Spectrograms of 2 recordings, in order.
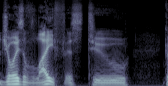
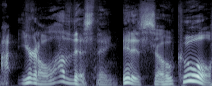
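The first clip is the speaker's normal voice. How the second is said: louder, drawn-out delighted so cool; excited friend; 5 semitones higher, 7 dB louder, slower than usual. Retold or imitated. Friend inviting someone into a passion, excited. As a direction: sell it with joy. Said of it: "You should be".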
